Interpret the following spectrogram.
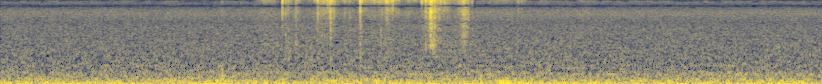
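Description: Near silence: room tone, with a few faint ticks in the middle from a tennis bracelet being handled in the fingers.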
